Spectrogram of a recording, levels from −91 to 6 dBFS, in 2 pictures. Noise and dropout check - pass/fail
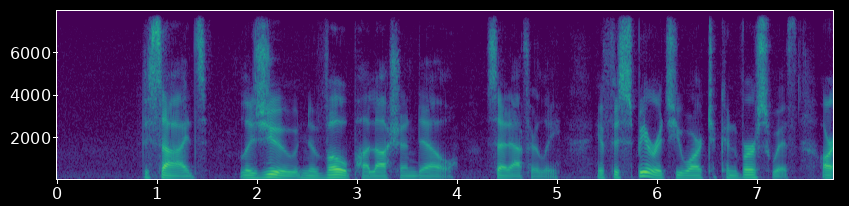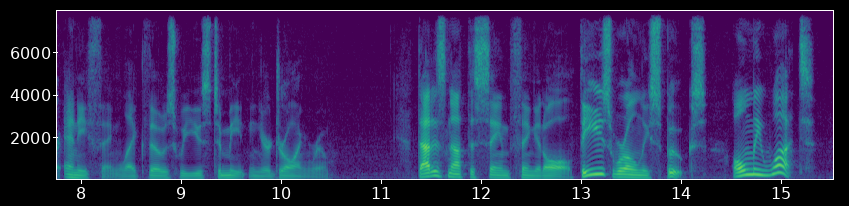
pass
